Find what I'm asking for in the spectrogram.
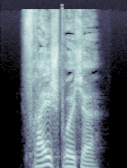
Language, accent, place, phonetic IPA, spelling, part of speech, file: German, Germany, Berlin, [ˈfʁaɪ̯ˌʃpʁʏçə], Freisprüche, noun, De-Freisprüche.ogg
- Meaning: nominative/accusative/genitive plural of Freispruch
